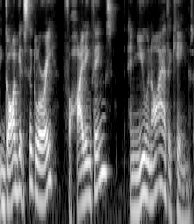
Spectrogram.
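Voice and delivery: normal talking voice

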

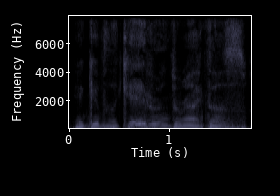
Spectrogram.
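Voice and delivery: a hint of a soft mob-boss rasp; lightly voiced Godfather advice; mock Godfather voice. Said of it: "he was talking like that".

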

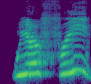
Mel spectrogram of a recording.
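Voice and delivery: high, excited cry; joyful cry. Acted. Little monkeys just freed from their cage, joyful cry. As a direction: burst out in glee. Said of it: "cried the two little ones".

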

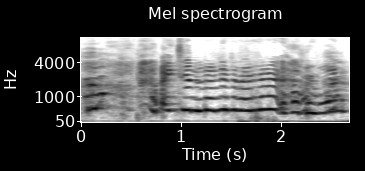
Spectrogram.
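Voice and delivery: gleeful victory cry while laughing; triumphant laughing shout. Real, not acted. Vlogger crowing to viewers that she exploited Shayna, triumphant laughing shout.

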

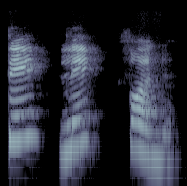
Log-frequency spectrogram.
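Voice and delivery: TELÉFONO drawn out in separate syllables, French-style without the final O. Shown as a demonstration. Teacher showing students both accented E's, syllable by syllable. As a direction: say "teléfono" very slowly as French té-lé-phone. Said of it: "tienen las dos E acento agudo".

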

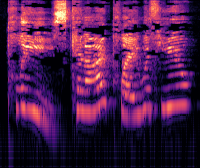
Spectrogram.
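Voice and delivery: high, strong, polite request; loud voice. A narrator's reading. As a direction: speak up and ask clearly. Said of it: "he said to Piggy in a loud voice".

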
